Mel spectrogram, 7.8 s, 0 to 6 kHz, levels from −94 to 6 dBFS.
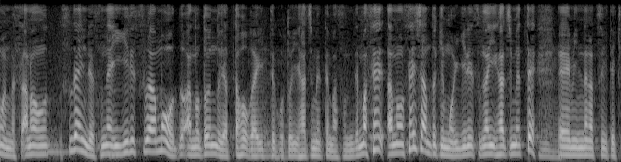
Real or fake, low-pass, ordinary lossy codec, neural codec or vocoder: real; 5.4 kHz; none; none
